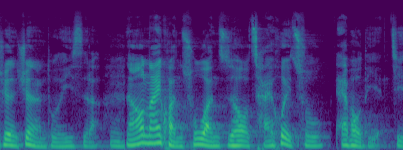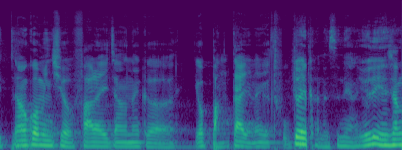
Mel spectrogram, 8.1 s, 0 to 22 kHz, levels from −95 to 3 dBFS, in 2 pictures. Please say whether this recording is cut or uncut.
cut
